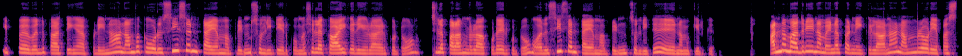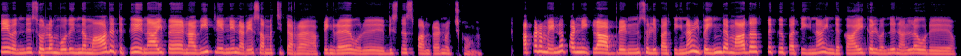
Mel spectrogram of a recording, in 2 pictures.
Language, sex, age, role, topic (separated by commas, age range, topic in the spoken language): Tamil, female, 35-39, guest, பட்ஜெட்டை கருத்தில் கொண்டு மெனுவை எப்படிப் திட்டமிடலாம்?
